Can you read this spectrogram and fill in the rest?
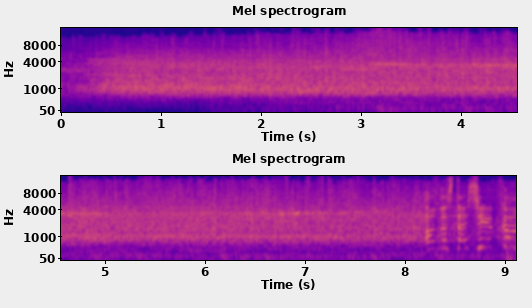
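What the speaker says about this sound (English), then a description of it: "The crowd has gone wild." A large crowd at the WorldSkills Kazan closing ceremony roars and cheers wildly, a dense, sustained wall of noise that swells in at once and holds loud and steady, with a few sharper shouts near the end.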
